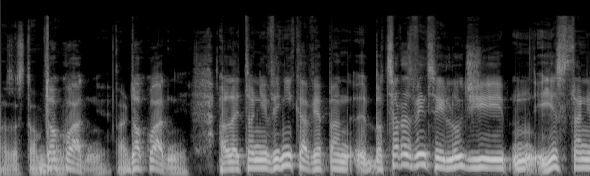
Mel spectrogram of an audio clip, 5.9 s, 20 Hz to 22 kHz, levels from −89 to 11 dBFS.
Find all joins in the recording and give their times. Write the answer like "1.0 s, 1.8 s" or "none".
none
